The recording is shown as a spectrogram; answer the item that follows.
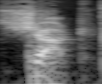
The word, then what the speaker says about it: Shough: His last name is spelled S-H-O-U-G-H, but it's pronounced Shuck.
